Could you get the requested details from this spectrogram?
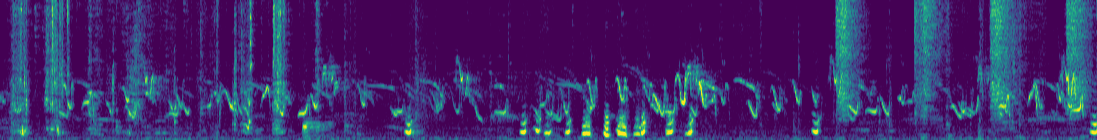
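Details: Grey francolin chicks feeding, with loud bursts of squeaky, slurred peeps clustered in the middle and repeated sharp clicking strikes at the start and end.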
